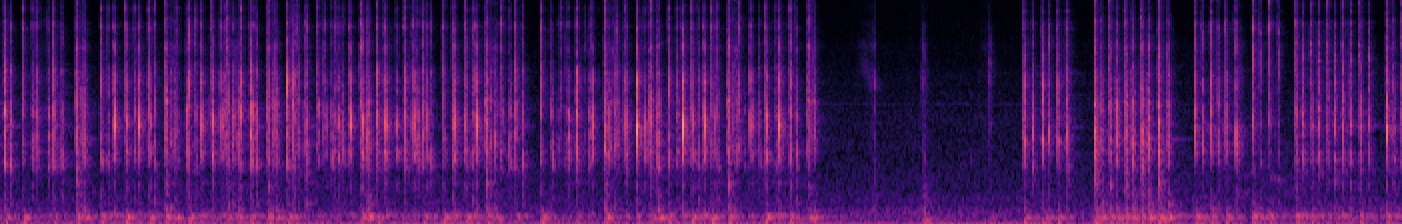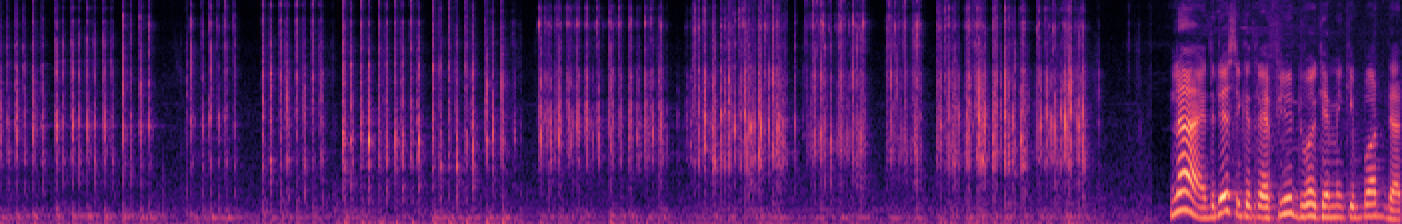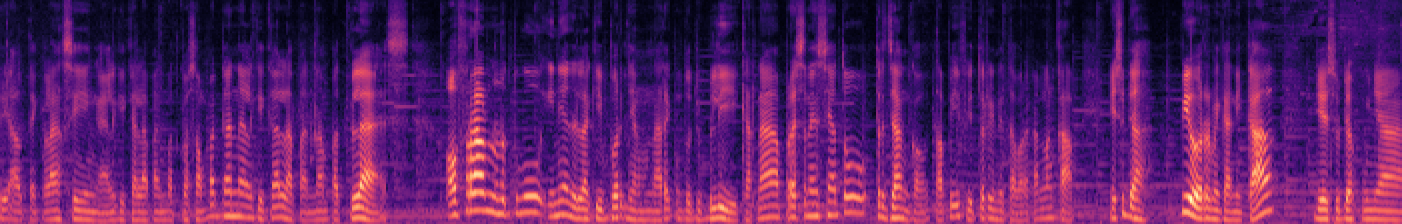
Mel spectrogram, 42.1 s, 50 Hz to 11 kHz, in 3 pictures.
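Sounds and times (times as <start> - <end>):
fast typing on mechanical keyboard: 0.0 - 8.2, 10.2 - 25.0.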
